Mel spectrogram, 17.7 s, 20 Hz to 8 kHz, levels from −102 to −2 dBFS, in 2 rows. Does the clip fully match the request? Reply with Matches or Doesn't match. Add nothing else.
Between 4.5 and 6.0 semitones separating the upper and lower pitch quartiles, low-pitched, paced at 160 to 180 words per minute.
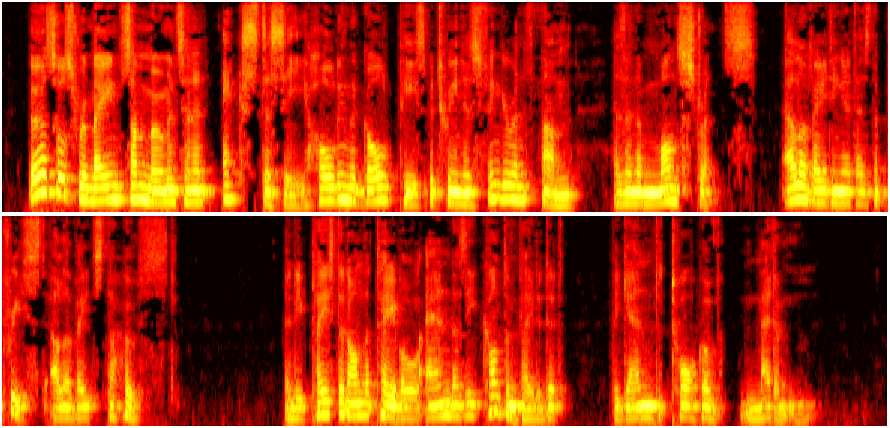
Doesn't match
